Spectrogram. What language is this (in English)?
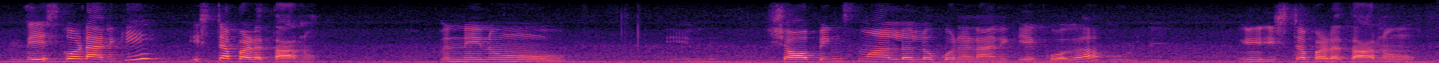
Telugu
